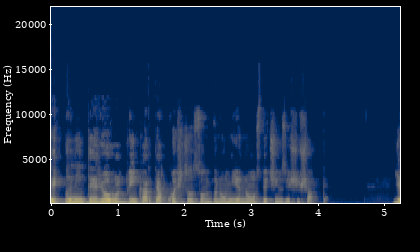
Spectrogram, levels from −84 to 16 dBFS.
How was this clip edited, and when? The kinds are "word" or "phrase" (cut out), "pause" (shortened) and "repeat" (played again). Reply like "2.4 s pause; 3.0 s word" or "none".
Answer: 1.1 s word; 2.4 s word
